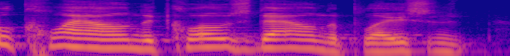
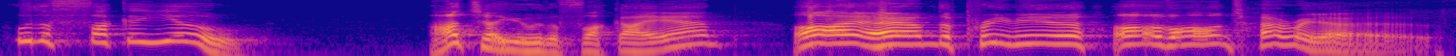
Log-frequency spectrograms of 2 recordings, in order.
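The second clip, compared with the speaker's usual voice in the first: high, loud pompous bluster; mocking Doug Ford; 8 semitones higher, 7 dB louder than usual. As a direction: bellow it like a bully. Mocking Ford's arrogance.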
